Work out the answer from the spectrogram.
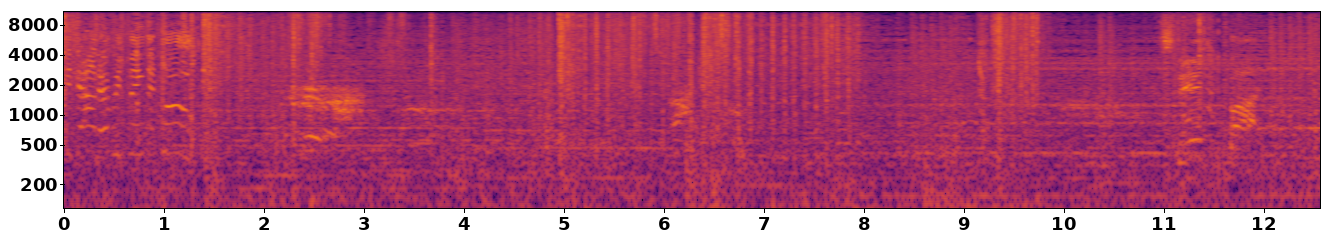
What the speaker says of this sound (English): That machine gun is taking down everything that moves!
